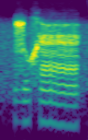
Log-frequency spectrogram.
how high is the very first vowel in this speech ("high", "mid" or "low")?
high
